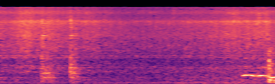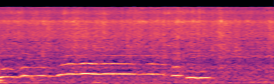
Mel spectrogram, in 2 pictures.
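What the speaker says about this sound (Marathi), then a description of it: "इकडं मस्त पैकी खरपूस परतायचं गवाऱ्याला भाजी" Cluster beans (guar) bhaji fried and stirred in a pan, giving a steady sizzle with scraping stirs near the start, under a rising whistle-like tone in the middle.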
